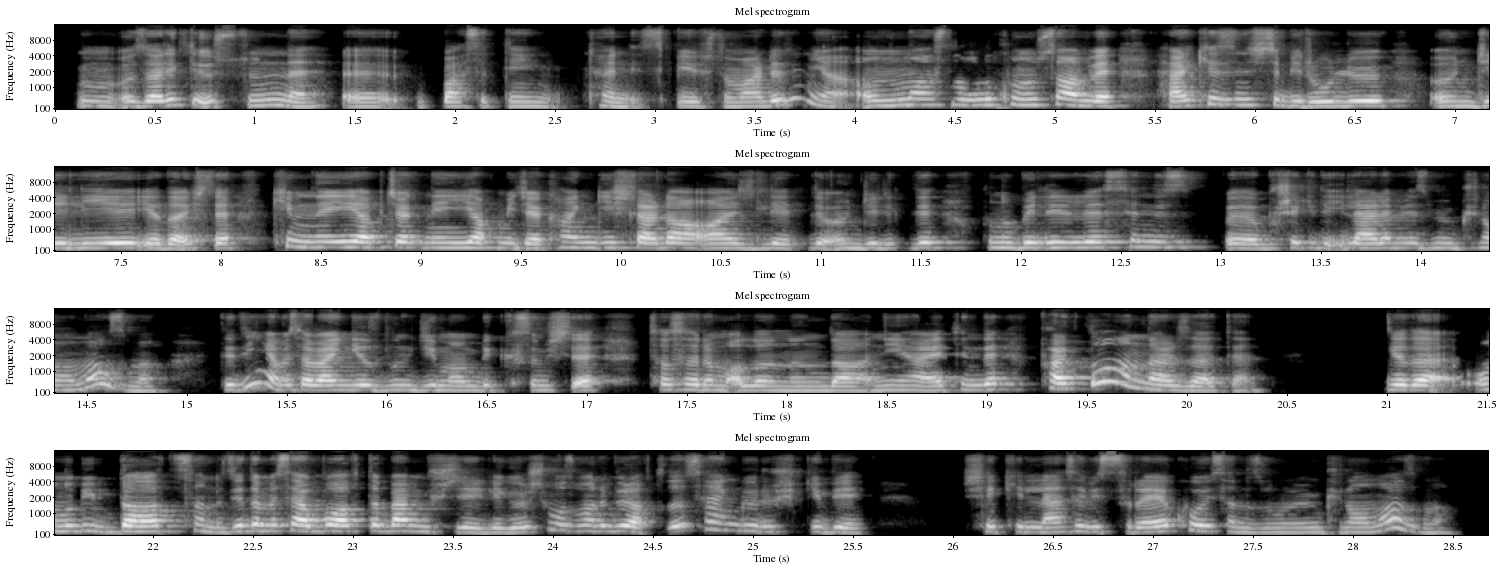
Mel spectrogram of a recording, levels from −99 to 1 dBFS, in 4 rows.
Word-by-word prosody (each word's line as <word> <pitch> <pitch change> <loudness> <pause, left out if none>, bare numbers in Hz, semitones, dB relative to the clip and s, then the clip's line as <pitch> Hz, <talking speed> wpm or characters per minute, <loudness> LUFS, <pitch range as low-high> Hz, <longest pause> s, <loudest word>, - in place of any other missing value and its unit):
ımm, 205 -2 -7
özellikle 210 - +2
üstünle, 220 - -3
eee, 185 0 -4 0.2
bahsettiğin, 195 -1 -4 0.2
hani, 180 -5 -5
s - - -15
"bir 190 - -3
üstün 185 +1 -9
var" 195 0 -2
dedin, - - +1
ya, 365 - -5
onunla, 235 +4 0
aslında, 250 -1 -6
onu 250 +1 -1
konuşsan 250 -2 +2
ve 205 -1 +7 0.2
herkesin, 245 +4 -1
işte, 250 -3 -5
bir 210 - -2
rolü, 210 +2 +5
önceliği 205 +1 +4
ya 195 -1 +1
da, - - +7
işte, 205 0 -1 0.2
kim 255 -4 -3
neyi 235 0 +2
yapacak, 230 -1 +5
neyi 215 0 -2
yapmayacak, 210 -3 +1
hangi 220 -1 -3
işler 220 -1 +3
daha 205 -2 +3
aciliyetli, 200 0 -2
öncelikli, 200 +3 -3 0.2
bunu 220 -1 -5
belirleseniz, 230 +2 -1 0.2
eee, 195 -1 +1
bu 185 - -13
şekilde 215 +1 -5
ilerlemeniz 210 0 -1
mümkün 205 0 -9
olmaz 205 -1 -3
mı? 170 -1 -8 0.3
Dedin 435 +2 -2
ya - - +1
mesela, 210 -1 +4
"Ben 205 0 +2
yazılımcıyım 205 -1 -2
ama 190 +1 -4
bir 205 - -7
kısım, 200 0 -9
işte, 100 - +1 0.2
tasarım 220 -2 -1
alanında." 185 -2 0
nihayetinde 205 +4 -3
farklı 245 0 +5
alanlar 225 -8 +1
zaten. 175 -1 -4 0.6
Ya 215 -1 +4
da 340 +12 +5
onu 235 +1 -2
bir 240 -4 -9
dağıtsanız 230 -2 +4
ya 240 - +1
da 270 - +4
mesela, 245 -1 +5
"Bu 250 - +7
hafta 240 +1 +5
ben 245 -1 +6
müşteriyle 200 -4 -5
görüştüm. 205 +8 -5
O - - -4
zaman 245 -1 -6
öbür 235 0 -1
hafta 235 - +2
da 460 - -1
sen 315 - -8
görüş." 220 -4 -8
gibi 205 -4 -4 0.5
şekillense 215 - -5
bir 215 - -4
sıraya 215 +2 0
koysanız 235 -7 -3
bunu 190 0 -11
mümkün 195 +1 -11
olmaz 230 - -4
mı? 175 -1 -14
210 Hz, 185 wpm, -20 LUFS, 195-235 Hz, 0.6 s, ve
